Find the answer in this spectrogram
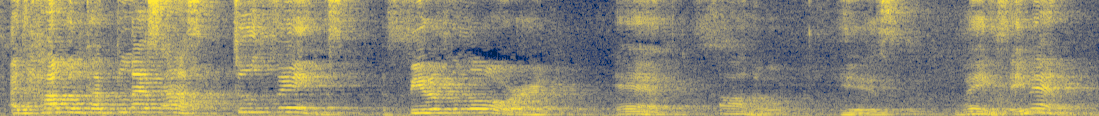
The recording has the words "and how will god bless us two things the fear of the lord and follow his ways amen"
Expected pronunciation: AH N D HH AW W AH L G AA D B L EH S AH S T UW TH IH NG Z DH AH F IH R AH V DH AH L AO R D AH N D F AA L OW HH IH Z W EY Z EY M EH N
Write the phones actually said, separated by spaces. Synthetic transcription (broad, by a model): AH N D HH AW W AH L G AA D B L EH S AH S T UW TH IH NG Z DH AH F IH R AH V DH AH L AO R D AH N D F AA L OW HH IH Z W EY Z EY M EH N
